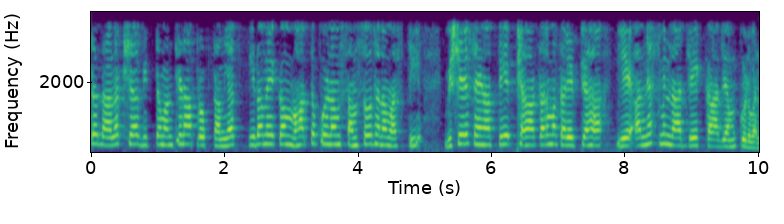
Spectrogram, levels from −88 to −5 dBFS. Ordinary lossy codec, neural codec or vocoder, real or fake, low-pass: none; codec, 16 kHz in and 24 kHz out, 2.2 kbps, FireRedTTS-2 codec; fake; 3.6 kHz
